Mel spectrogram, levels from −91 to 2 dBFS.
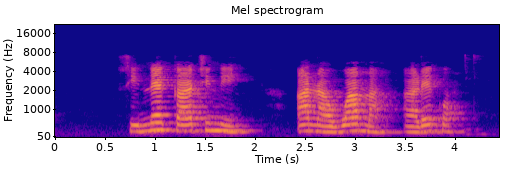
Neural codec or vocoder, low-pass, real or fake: none; 7.2 kHz; real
